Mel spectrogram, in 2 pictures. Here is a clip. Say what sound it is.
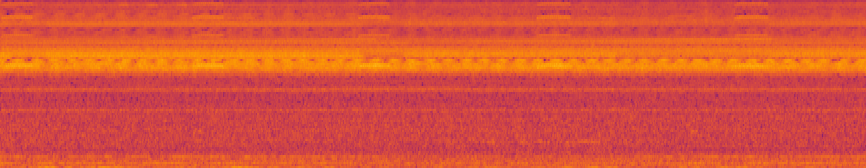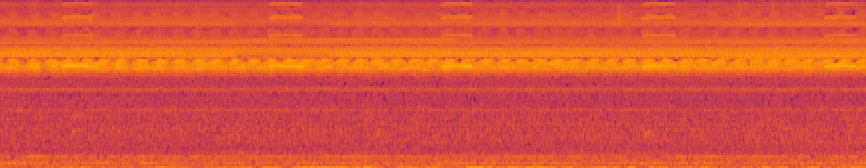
Ambience - outdoors at night, suburban, with crickets
Recording of general outdoor ambience with crickets chirping and various distant sounds such as heating and air systems running and car traffic.
ambiance, ambience, ambient, background-sound, crickets, field-recording, foley, general-noise, nature, night, outdoors, suburban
